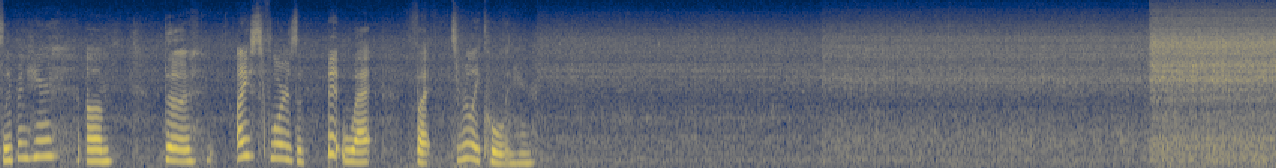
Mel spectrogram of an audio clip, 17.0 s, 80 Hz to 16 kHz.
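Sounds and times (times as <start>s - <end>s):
waterfall rushing: 15.3s - 17.0s.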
